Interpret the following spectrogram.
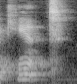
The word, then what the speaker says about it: can't: We don't pronounce the T hard. Make a stop T.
